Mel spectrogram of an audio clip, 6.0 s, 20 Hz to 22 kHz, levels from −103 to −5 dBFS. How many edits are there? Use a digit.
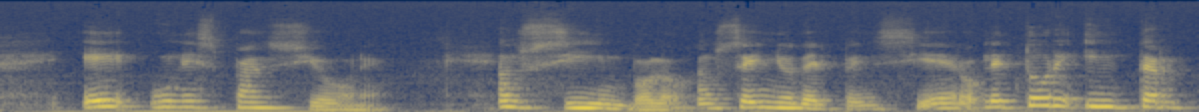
3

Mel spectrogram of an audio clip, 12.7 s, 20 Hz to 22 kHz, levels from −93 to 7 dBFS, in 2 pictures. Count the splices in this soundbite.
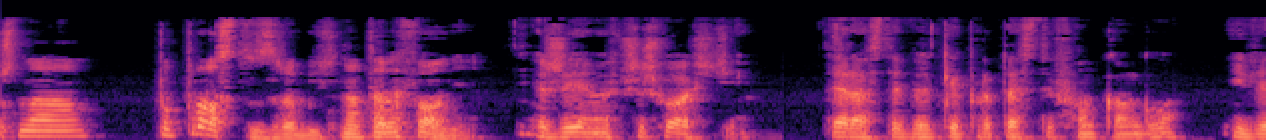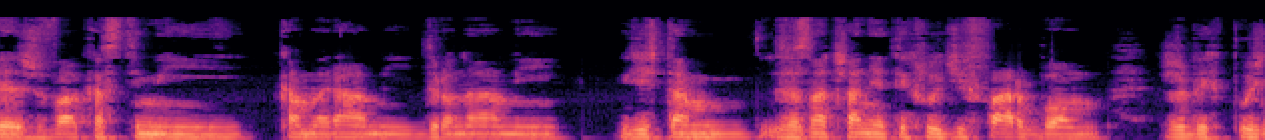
0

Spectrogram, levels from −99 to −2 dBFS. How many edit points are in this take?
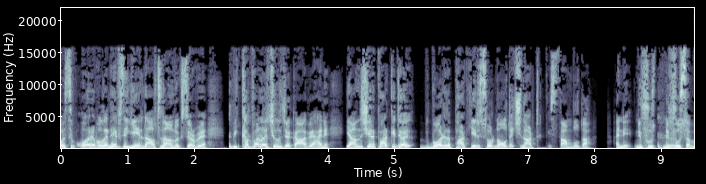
0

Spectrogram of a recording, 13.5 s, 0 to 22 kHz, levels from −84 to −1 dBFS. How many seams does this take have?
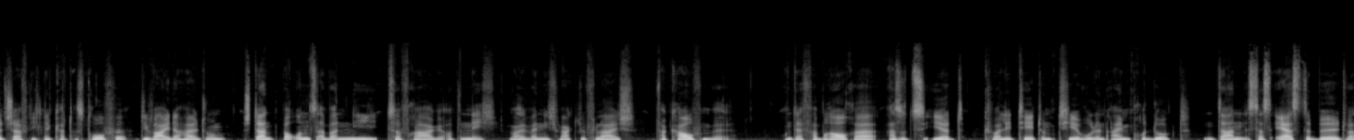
4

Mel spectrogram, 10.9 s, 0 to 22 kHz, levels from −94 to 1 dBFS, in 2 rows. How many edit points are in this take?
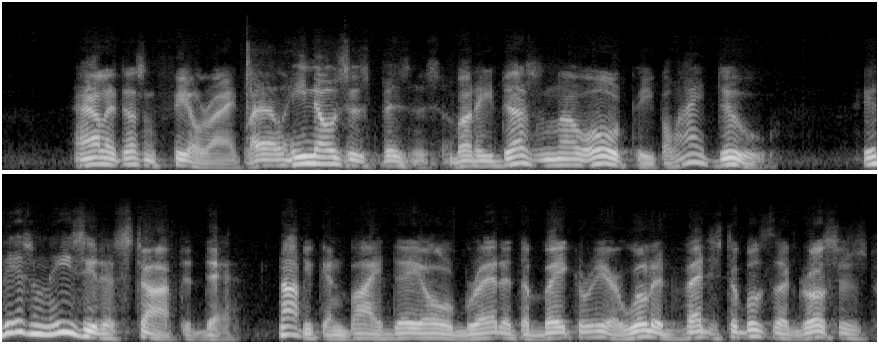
1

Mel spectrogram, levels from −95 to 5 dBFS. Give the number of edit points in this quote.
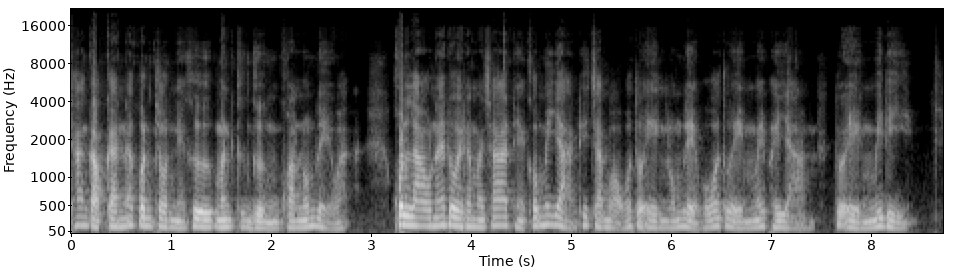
1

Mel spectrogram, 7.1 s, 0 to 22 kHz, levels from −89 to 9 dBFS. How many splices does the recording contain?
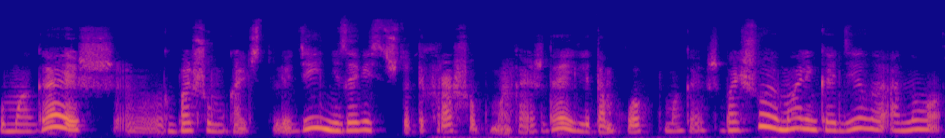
1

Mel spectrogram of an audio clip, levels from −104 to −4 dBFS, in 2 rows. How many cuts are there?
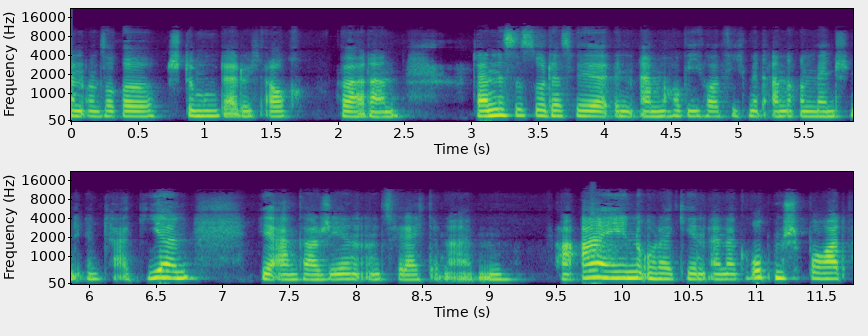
0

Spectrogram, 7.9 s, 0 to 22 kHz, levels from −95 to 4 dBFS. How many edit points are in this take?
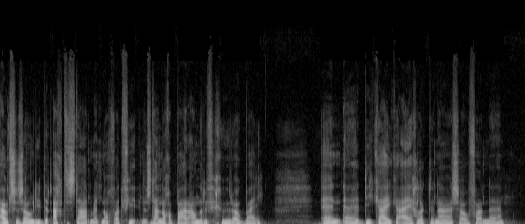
0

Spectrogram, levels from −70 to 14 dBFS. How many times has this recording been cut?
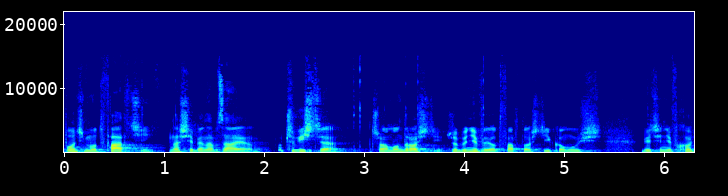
3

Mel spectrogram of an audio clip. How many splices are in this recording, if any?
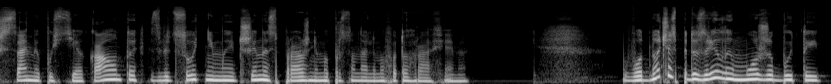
1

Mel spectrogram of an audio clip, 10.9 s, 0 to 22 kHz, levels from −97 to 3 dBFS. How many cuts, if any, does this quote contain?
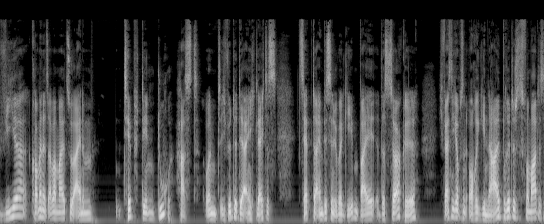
0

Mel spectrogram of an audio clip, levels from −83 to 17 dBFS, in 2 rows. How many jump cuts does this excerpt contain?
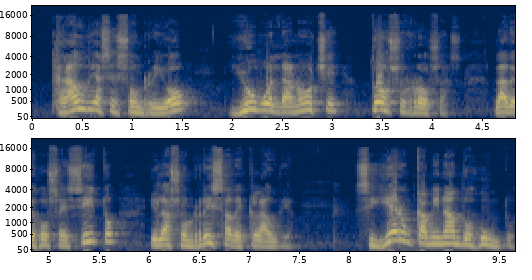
0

